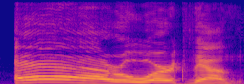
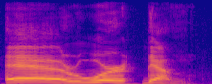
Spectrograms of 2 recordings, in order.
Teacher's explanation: Juntando o T com som meio R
